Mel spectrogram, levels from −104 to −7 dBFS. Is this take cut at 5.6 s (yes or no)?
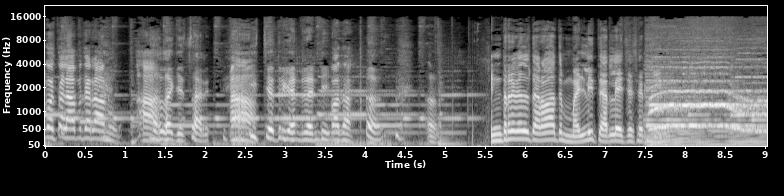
yes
